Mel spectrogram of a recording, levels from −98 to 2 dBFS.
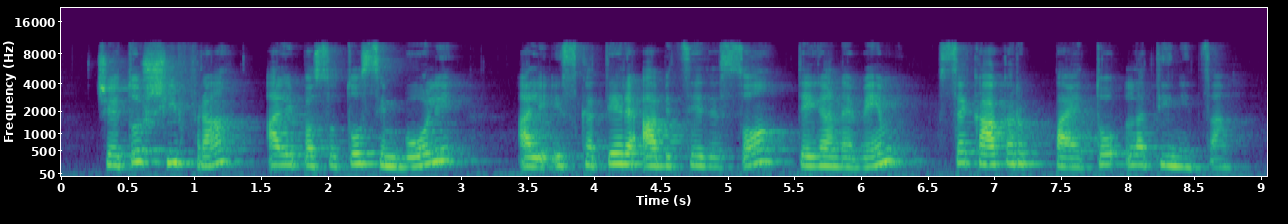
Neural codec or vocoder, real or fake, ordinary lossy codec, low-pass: none; real; none; 9.9 kHz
